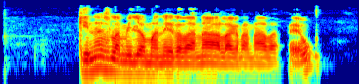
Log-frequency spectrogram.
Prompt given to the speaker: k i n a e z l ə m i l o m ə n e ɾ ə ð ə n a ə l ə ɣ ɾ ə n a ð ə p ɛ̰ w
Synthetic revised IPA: k i n ə e z l ə m i ʎ o m ə n e ɾ ə ð ə n a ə l ə ɣ ɾ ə n a ð ə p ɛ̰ w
